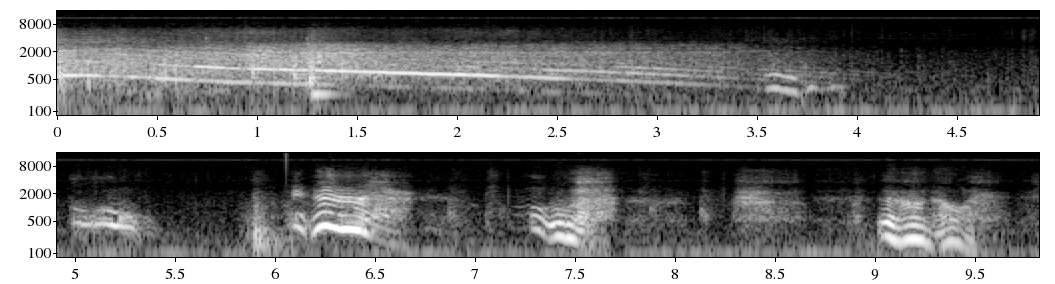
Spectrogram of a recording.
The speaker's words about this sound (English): Oh, come on, car, come on. Don't let me down now.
